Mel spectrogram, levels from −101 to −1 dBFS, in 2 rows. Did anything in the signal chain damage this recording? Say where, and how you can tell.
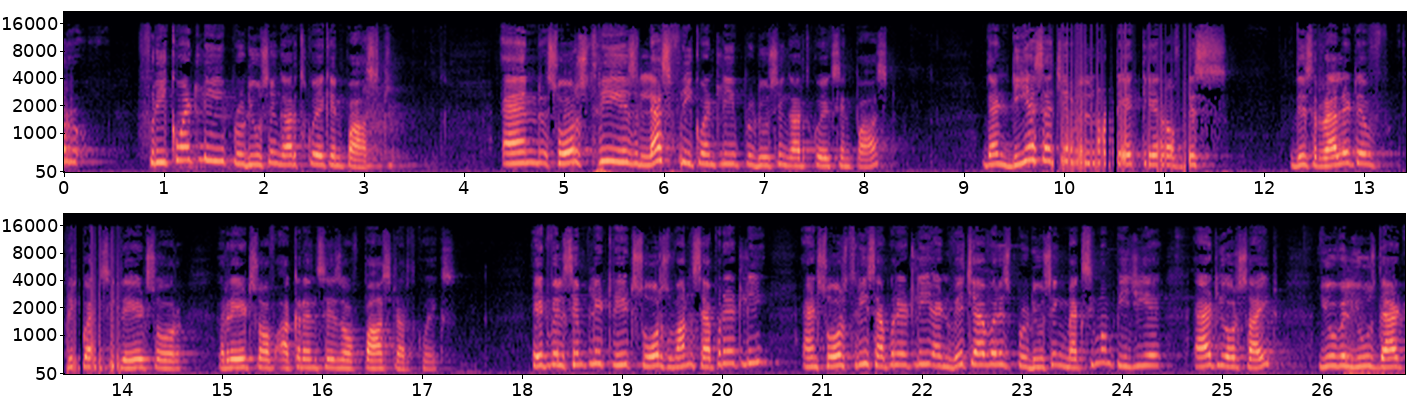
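Yes. There are two bursts of processor overload crackle, from 9.88 to 11.26 s and from 13.33 to 13.98 s. The damage comes from the driver or buffer stage. The processor repeatedly failed to fill its audio buffers in time. Each missed buffer became a tiny silent gap with hard edges. Dozens of them in a row produce the gritty tearing. The spacing of the clicks fits buffers of around 10 ms. The sound clears once the load passes.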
